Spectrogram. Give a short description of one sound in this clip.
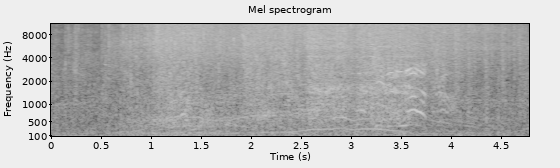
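A helicopter's rotor thumps nearby.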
